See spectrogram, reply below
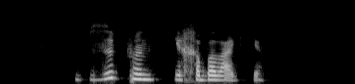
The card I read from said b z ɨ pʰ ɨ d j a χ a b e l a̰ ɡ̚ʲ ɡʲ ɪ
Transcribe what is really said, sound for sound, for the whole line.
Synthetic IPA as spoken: b z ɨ pʰ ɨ n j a χ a b a l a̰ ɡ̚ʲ ɡʲ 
